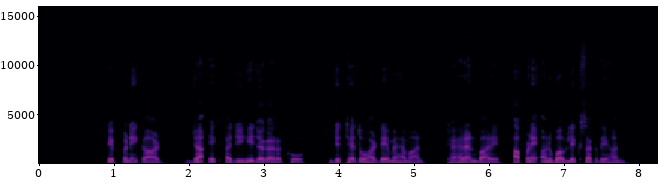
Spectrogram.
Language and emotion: Punjabi, neutral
